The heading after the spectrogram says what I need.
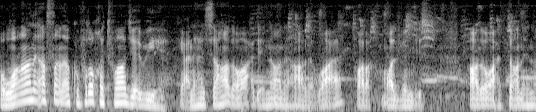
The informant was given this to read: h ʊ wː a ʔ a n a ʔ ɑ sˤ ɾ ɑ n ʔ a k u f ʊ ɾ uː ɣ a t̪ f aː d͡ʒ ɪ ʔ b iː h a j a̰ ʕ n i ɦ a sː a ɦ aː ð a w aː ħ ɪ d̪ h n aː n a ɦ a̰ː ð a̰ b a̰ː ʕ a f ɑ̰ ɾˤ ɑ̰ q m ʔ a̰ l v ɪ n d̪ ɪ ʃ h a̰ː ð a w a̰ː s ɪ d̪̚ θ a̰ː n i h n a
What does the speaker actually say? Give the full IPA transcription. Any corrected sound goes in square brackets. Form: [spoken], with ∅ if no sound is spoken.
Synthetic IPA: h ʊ wː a ʔ a n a ʔ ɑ sˤ [l] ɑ n ʔ a k u f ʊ ɾ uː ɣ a t̪ f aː d͡ʒ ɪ ʔ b iː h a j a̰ ʕ n i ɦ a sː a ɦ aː ð a w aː ħ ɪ d̪ h n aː n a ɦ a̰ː ð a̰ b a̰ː ʕ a f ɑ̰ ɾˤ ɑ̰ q m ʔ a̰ l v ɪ n d̪ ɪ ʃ h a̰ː ð a w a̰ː [ħ] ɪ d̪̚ θ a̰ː n i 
